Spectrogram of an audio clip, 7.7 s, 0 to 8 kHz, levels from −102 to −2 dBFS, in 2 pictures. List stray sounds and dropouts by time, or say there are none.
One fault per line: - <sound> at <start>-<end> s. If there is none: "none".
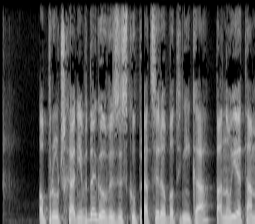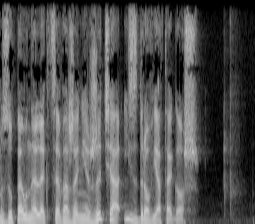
- dropout at 2.1-2.2 s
